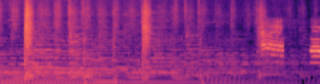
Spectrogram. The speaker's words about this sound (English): Whose cat's meowing back there? Yeah, that's the elder statesman back there. It's like our cat in the morning, because he has to stay in the basement or else he scratches at everything in the middle of the night.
